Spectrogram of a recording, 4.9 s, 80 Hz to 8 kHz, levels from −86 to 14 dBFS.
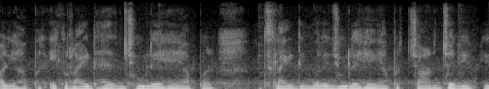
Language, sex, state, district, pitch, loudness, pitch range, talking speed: Hindi, female, Bihar, Katihar, 185 Hz, -15 LUFS, 175-190 Hz, 245 wpm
